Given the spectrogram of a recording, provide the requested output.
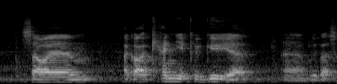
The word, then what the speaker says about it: Kaguyu: So I got a Kenya Kaguyu, I believe that's how you pronounce it.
